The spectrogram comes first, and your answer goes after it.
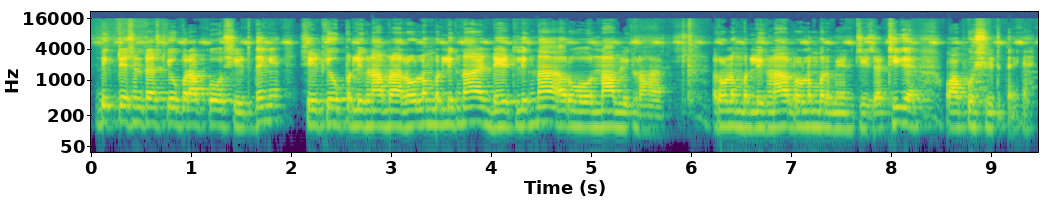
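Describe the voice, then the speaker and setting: A man's voice: mid-range voice, level tone, a little fast, muffled recording. A young man talks casually and repetitively from a room, giving advice like a vlogger to his viewers. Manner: chatty, repetitive, conversational advice. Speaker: exam candidate vlogger. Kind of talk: casual talk to camera. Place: indoor room.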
